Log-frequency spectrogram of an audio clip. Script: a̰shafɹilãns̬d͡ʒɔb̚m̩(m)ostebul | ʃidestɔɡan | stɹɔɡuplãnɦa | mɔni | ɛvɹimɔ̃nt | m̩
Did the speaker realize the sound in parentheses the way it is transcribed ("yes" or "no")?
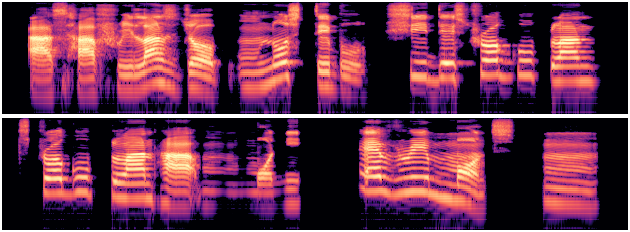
no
